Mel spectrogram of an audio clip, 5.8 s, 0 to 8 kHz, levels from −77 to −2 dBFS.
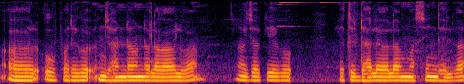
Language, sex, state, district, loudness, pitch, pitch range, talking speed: Bhojpuri, male, Bihar, Muzaffarpur, -15 LUFS, 130 Hz, 130-135 Hz, 135 wpm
